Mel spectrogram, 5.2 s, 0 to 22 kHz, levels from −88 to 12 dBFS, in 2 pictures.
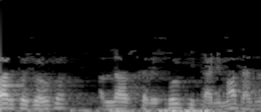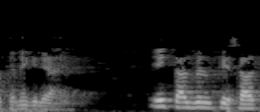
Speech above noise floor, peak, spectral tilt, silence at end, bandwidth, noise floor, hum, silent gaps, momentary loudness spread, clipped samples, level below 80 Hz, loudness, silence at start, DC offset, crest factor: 52 dB; -4 dBFS; -7 dB/octave; 0 s; 5.6 kHz; -75 dBFS; none; none; 10 LU; under 0.1%; -32 dBFS; -26 LUFS; 0 s; under 0.1%; 20 dB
